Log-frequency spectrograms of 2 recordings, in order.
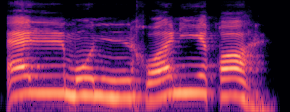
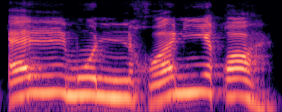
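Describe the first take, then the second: First: المنخنقة recited slowly, the noon before خ fully sounded; slow tajweed reading of المنخنقة; clear izhar. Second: المنخنقة slow again, noon clearly sounded; slow, careful المنخنقة; clear izhar. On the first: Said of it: "يبقى هننطقها ازاي؟". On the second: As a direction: repeat المنخنقة with a distinct noon. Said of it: "طب ودي؟". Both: Shown as a demonstration.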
